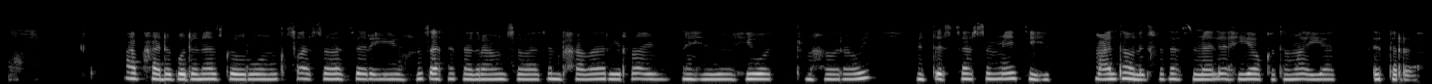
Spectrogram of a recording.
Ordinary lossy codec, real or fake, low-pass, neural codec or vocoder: Opus, 32 kbps; real; 7.2 kHz; none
